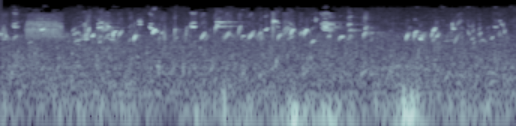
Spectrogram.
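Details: Several European goldfinches in a group chorus used to stimulate moulting goldfinches, with mating and readiness calls: bright, high twittering chirps and quick slurred notes tumbling over one another, with soft low thumps underneath.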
